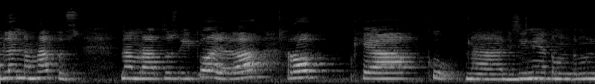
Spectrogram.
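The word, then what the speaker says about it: ろっぴゃく: 600 itu adalah ropyaku.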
